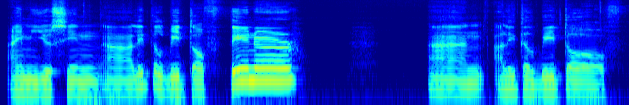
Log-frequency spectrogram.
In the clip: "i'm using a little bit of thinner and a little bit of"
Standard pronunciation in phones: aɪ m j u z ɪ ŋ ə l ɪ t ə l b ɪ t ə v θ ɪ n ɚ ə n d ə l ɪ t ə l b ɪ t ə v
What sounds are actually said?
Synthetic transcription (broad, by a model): aɪ m j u s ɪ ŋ ə l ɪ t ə l b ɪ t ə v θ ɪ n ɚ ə n ə l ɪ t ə l b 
